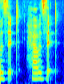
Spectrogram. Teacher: on va lier how's avec it, parce qu'il y en a un qui termine par un son voyelle et l'autre qui commence par un son consonne.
